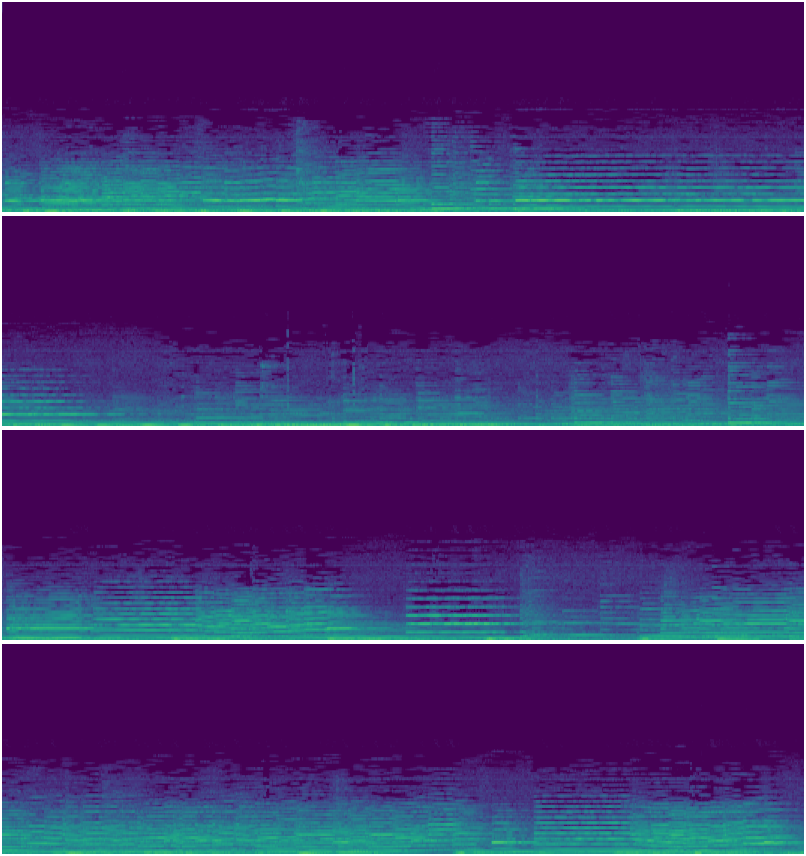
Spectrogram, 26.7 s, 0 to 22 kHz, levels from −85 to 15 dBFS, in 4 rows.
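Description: No technical faults can be heard anywhere in the audio, and the signal stays continuous and stable throughout.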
